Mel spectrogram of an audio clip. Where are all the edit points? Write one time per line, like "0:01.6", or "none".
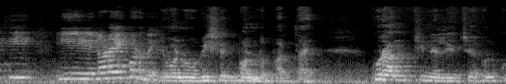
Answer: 0:01.6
